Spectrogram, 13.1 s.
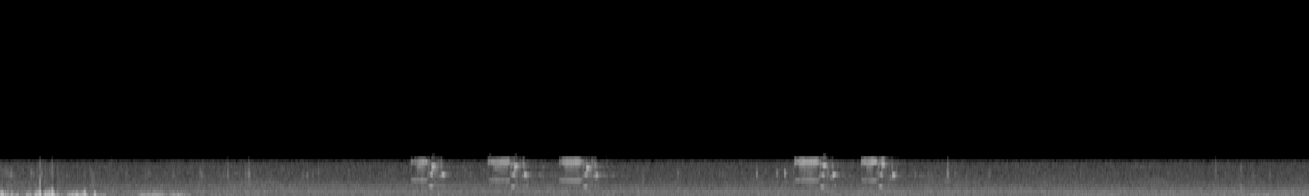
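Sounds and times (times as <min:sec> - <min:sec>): bird chirping: 0:04.1 - 0:06.2, 0:07.9 - 0:09.1.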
